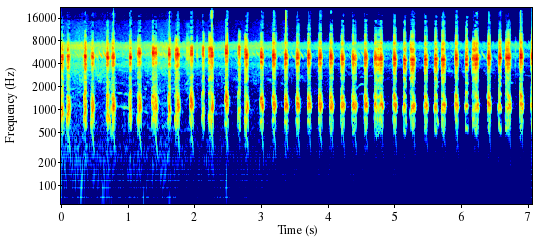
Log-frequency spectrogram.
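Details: Chukar partridge, known locally as dasi chakor, calling a fast, steady run of sharp clucking chak notes, nearly three per second, continuing without pause throughout.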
